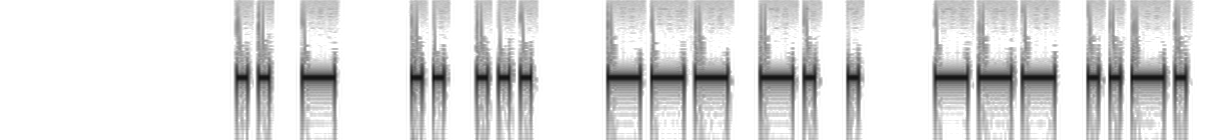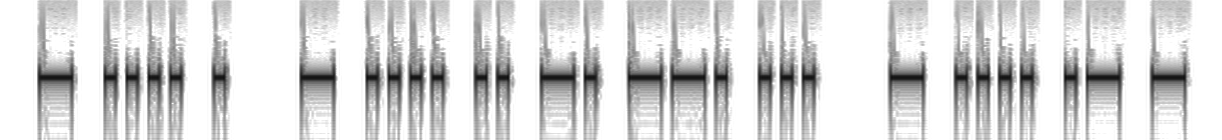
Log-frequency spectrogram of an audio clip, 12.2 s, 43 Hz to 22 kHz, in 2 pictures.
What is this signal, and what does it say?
Morse code, heard as a keyed tone, about 22 wpm, 700 Hz. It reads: IT IS ONE OF THE THINGS THAT
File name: practice / 22wpm / Sentences with 4-Word Phrases - 22wpm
